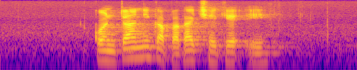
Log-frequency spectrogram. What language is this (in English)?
Southern Sotho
